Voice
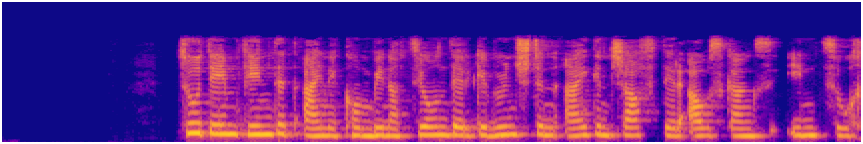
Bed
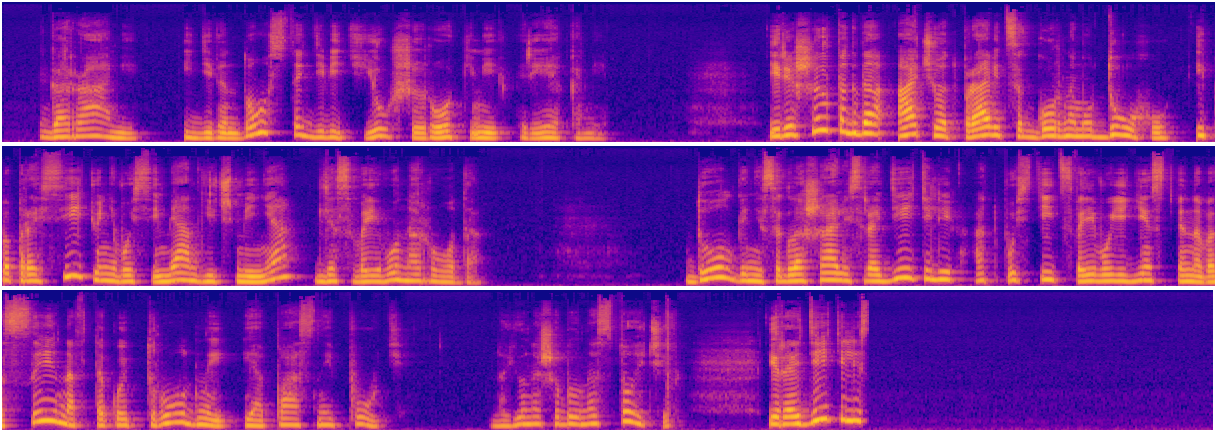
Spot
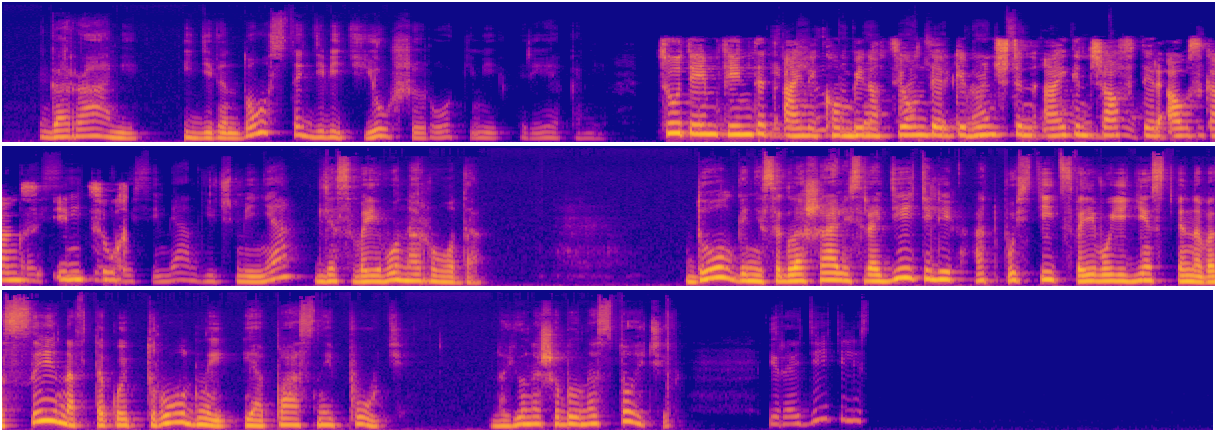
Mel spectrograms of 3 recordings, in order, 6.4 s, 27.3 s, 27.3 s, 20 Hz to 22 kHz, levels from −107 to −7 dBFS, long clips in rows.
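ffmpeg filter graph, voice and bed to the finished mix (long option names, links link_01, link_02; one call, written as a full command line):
ffmpeg -i stem1.wav -i stem2.wav -filter_complex "[0:a]adelay=3600,volume=-3dB[link_01];[1:a]volume=16.5dB,afade=type=out:start_time=2.84:duration=0.39:silence=0.141254,afade=type=in:start_time=10.59:duration=1.31:silence=0.0749894,afade=type=out:start_time=22.42:duration=1.09:silence=0.0668344[link_02];[link_01][link_02]amix=inputs=2:normalize=0" out.wav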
